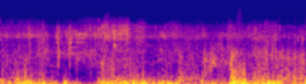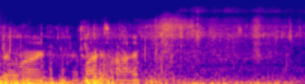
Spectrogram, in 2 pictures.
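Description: Wind buffeting the microphone with a steady low rumble. A man's voice is heard briefly a few times around the middle.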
